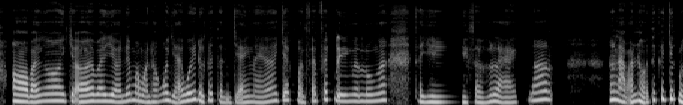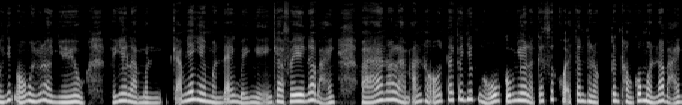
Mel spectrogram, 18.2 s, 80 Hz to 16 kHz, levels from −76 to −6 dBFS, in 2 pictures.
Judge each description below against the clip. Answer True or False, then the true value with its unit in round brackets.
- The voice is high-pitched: True (215 Hz)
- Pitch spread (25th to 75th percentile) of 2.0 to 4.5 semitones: True (3.8 semitones)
